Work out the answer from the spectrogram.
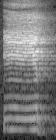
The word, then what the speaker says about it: eat: Oke, eat, makan. Makan, eat. Lah ini dibaca panjang, ini juga dibaca panjang. Enggak boleh dibaca it saja enggak boleh.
